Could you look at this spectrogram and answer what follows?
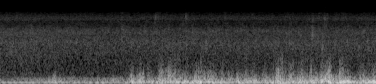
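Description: Severe thunderstorm in Pittsburg, Kansas: heavy rain pours steadily while low thunder rumbles and swells, loud and close, with no voices.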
